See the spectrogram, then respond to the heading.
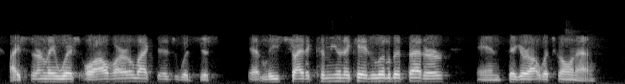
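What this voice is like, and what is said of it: Strong Chicago accent. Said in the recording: “we appreciate your accent, Alderman ... when they have a Chicago accent contest, everybody says I can't get in because it would be an unfair contest.”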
